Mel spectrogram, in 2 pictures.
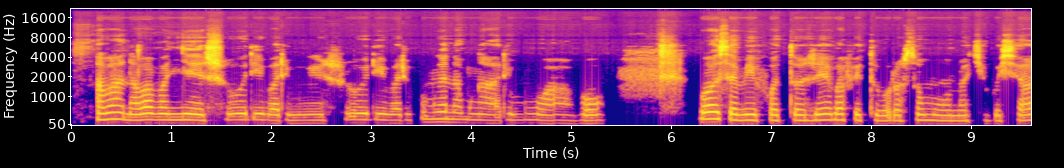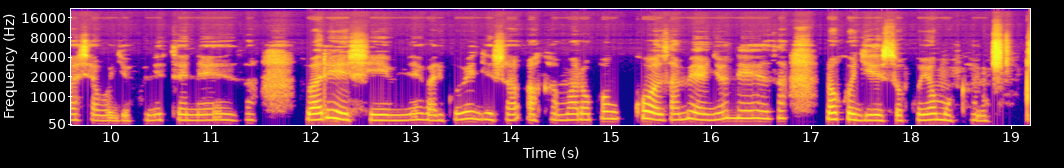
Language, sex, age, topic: Kinyarwanda, female, 18-24, health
